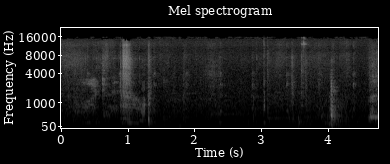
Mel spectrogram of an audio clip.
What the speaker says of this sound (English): It's clocks.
